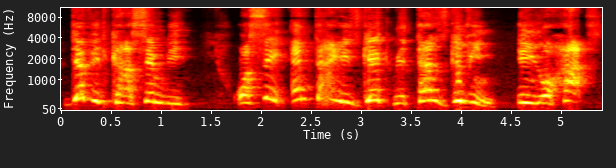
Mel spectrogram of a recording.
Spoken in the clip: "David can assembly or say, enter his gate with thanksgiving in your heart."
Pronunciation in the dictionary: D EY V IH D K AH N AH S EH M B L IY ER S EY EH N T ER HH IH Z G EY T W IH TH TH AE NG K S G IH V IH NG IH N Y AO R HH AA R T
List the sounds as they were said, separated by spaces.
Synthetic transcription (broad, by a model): D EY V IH D K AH S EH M B IY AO S EY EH N T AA HH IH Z G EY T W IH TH T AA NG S G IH V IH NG IH N Y AO HH AA T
